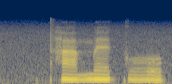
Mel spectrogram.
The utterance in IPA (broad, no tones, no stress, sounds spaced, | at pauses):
t̪ʰ a m ɛ k o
